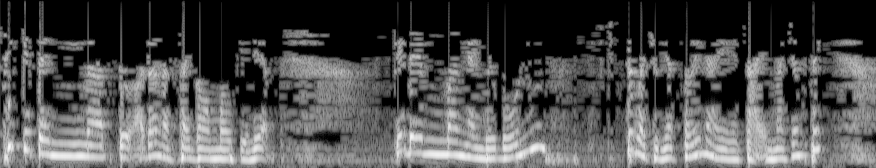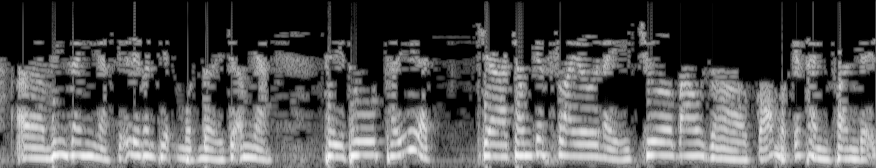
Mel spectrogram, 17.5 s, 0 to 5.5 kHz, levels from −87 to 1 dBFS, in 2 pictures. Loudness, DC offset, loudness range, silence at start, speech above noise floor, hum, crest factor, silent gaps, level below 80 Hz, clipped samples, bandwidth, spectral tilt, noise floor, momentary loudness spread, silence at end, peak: -12 LUFS; under 0.1%; 2 LU; 0 s; 23 dB; none; 12 dB; none; -44 dBFS; 0.2%; 3.9 kHz; -12 dB/octave; -34 dBFS; 13 LU; 0 s; 0 dBFS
